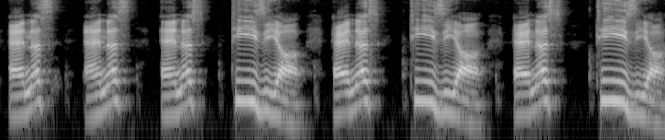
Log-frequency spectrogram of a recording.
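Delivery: "एनस" first, then "एनेस्थीसिया" slowly with long "थी" and Z for S; pronunciation drill. Shown as a demonstration. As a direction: drill "एनेस्थीसिया" slowly in parts, falling each time. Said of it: "तो इस तरह से पढ़ रहे हैं".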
